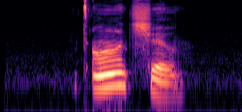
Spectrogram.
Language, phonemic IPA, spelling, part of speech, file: Navajo, /tʼɑ̃́ːt͡ʃʰɪ̀l/, Tʼą́ą́chil, noun, Nv-Tʼą́ą́chil.ogg
- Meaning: April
